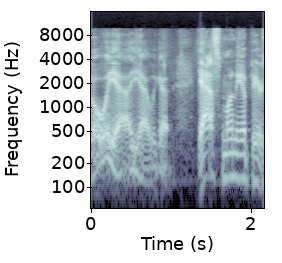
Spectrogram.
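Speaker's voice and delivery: full-effort put-on Canadian accent. Retelling a man's reply about raising money for a movie, Canadian accent. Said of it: "I'm going to use my best Canadian accent".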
